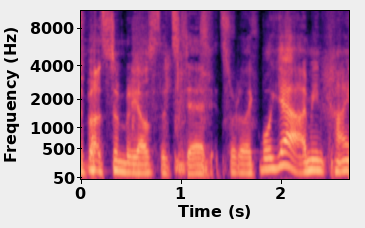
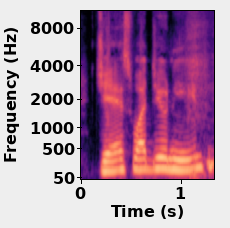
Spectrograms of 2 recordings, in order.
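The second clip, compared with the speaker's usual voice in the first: teasing, mocking send-up voice with raised pitch; 5 semitones higher than usual. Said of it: "I'm making fun of Hilaria Baldwin".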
